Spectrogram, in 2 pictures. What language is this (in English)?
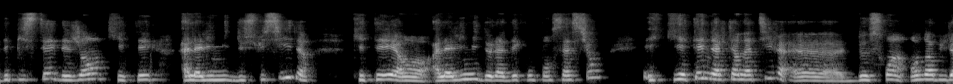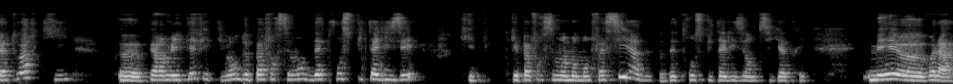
French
